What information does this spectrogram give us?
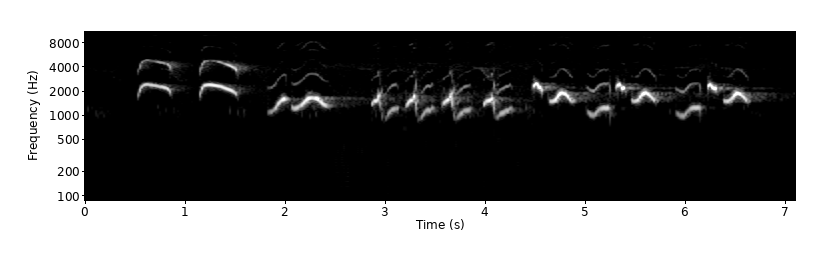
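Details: Bulbul in song: two matching upslurred whistles open, followed by quick clusters of short, bouncy whistled notes that become a steady run of rising-falling couplets.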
